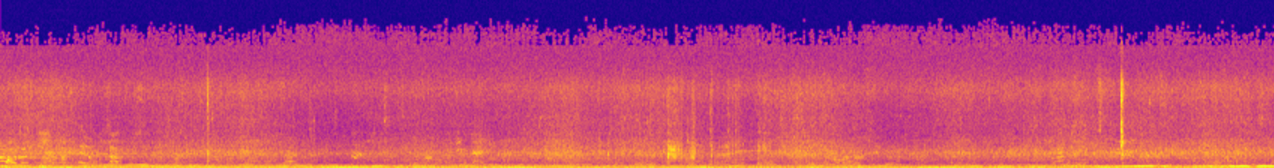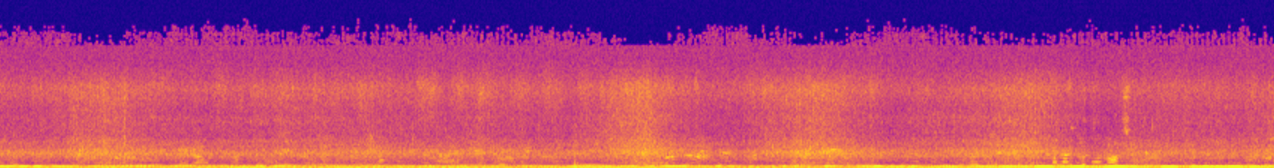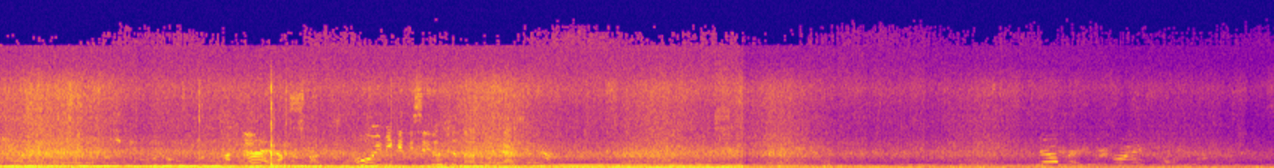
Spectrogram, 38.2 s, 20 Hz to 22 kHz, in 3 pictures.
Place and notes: {
  "title": "Alghero Sassari, Italy - Marina",
  "date": "2005-08-08 00:05:00",
  "description": "I recorded this while laying on the beach in Alghero. I'm not sure what was being played on the speakers on the beach that day but it mixed very well with the sounds of the beach.",
  "latitude": "40.57",
  "longitude": "8.32",
  "altitude": "10",
  "timezone": "Europe/Rome"
}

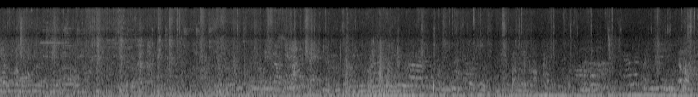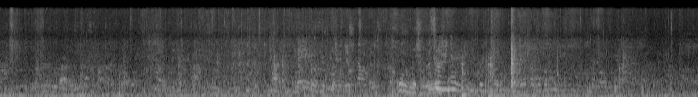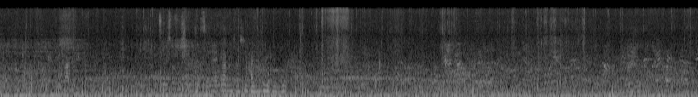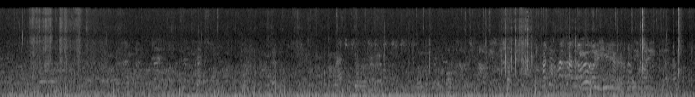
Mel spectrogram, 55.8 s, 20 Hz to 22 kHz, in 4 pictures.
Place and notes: {
  "title": "beijing, temple of heaven, parkeingang",
  "date": "2008-05-23 12:41:00",
  "description": "beijing cityscape - park entree temple of heaven, afternoon\ninternational city scapes - social ambiences and topographic field recordings",
  "latitude": "39.89",
  "longitude": "116.41",
  "altitude": "46",
  "timezone": "Europe/Berlin"
}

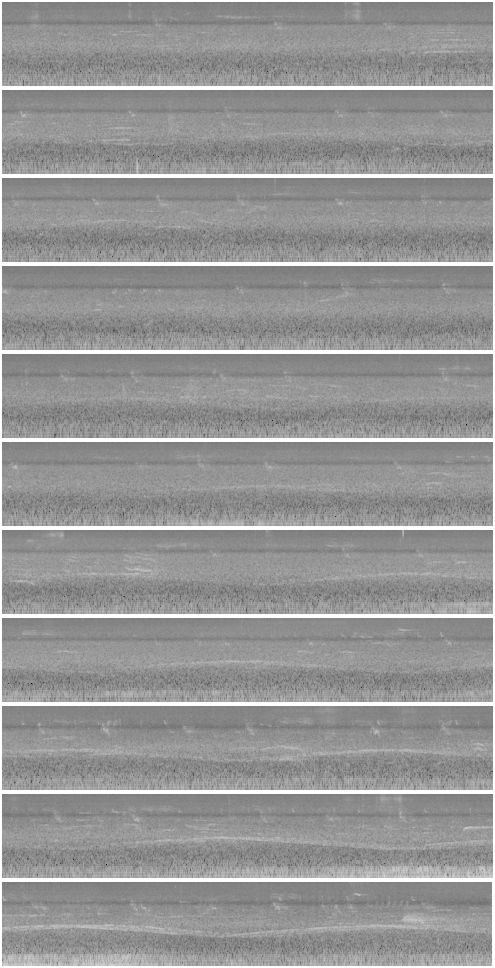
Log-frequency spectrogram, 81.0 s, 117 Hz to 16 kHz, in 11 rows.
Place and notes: {
  "title": "Bempt, Forest, Belgique - Empty footbal playground",
  "date": "2022-06-10 16:10:00",
  "description": "Birds, distant cars, tramways, sirens, a child crying, a few bikers.\nTech Note : Ambeo Smart Headset binaural → iPhone, listen with headphones.",
  "latitude": "50.80",
  "longitude": "4.31",
  "altitude": "26",
  "timezone": "Europe/Brussels"
}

